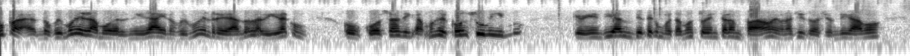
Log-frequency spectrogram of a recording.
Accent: Venezuela; lo que nos integró como personas venezolanas vinculadas a la tierra y todo aquello que nos edificó como seres humanos

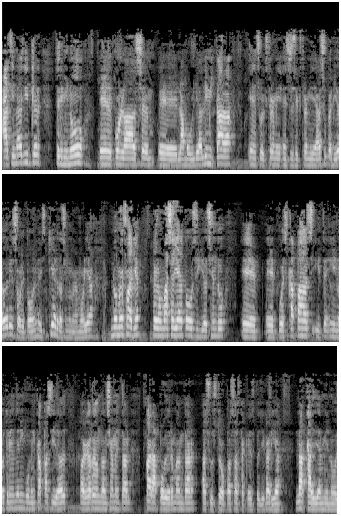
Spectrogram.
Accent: Colombia; de los prejuicios que tiene uno como colombiano que vive llorando por las películas

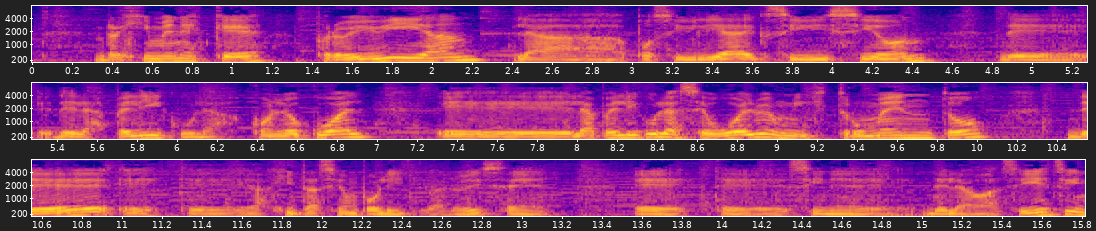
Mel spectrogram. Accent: Argentina; Soy un cineasta argentino y hago films desde 1963.

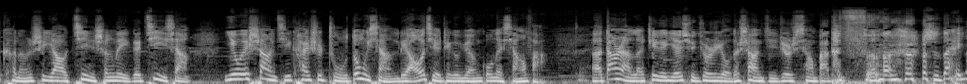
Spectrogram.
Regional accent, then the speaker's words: Shanxi, China; 这杏花村酒是我们山西我老家的酒

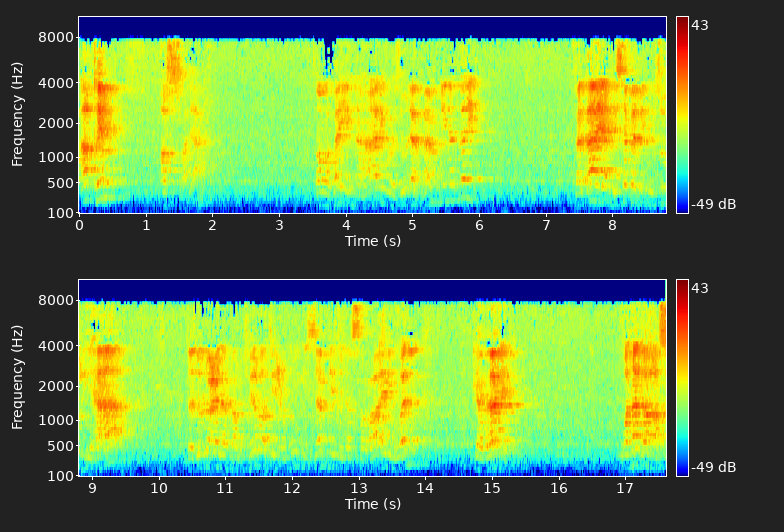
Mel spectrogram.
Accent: Egypt; ولعله من أمر العامة عندنا بمصر إذا كلمت الرجل كلمك على رأي المثل

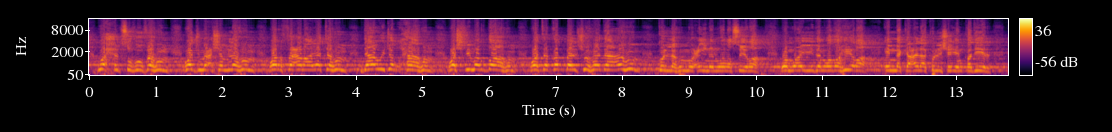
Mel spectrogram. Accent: Egypt; اللهم إنا نسألك أن تحفظ بلدنا مصر من كيد الكائدين

